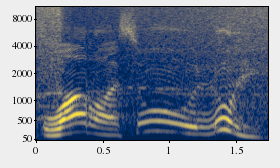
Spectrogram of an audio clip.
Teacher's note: H sukun sebelumnya dhammah, pengucapannya kembalikan mulutnya segera. Dimajukan, monyong. H-nya kembalikan segera.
